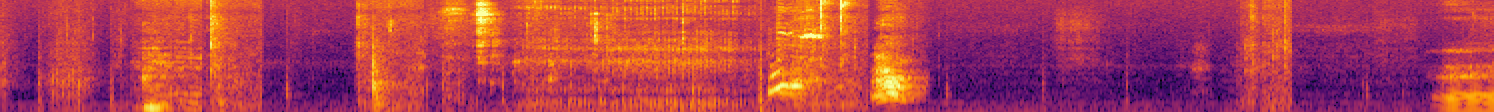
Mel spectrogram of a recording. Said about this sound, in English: your dog is starving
